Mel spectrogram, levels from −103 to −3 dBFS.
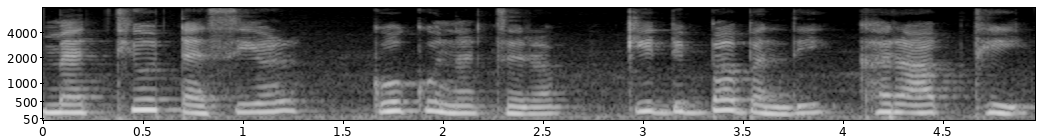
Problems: constant background noise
